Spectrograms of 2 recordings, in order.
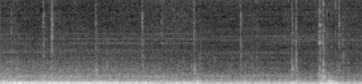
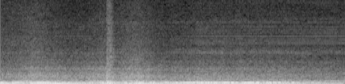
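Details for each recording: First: Modified KIA with carburetor (no accelerator pump), driving at about half throttle: pulls cleanly off the bottom, then revs climb slowly at higher rpm; power loss at high rpm, cause unconfirmed. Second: Modified carbureted KIA, lacking power under load: picks up quickly off idle with deep even rumble, no stumble or miss, revs as quick as before; normal free rev.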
